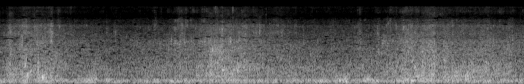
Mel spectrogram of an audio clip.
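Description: Wind buffeting the microphone over choppy sea water, a steady rumbling rush with the slosh of small waves.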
